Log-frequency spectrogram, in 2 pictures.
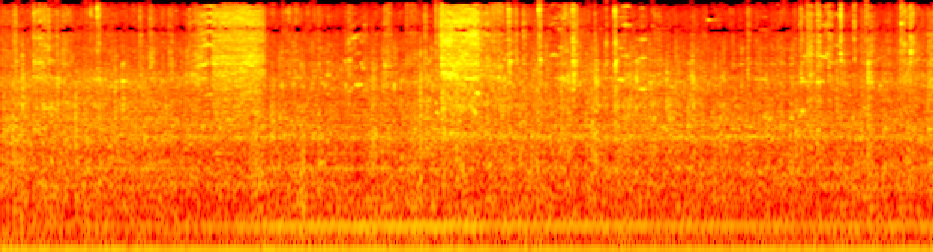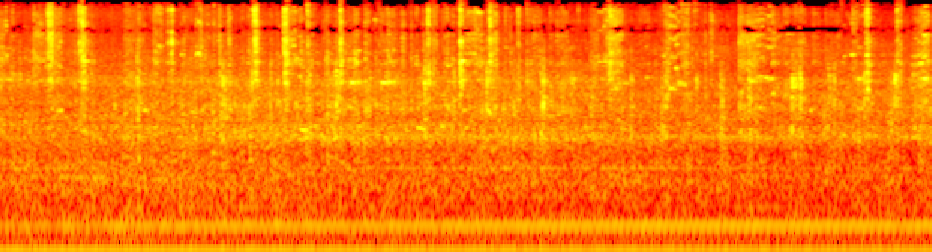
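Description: A diesel mini excavator idles with a steady low rumble.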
